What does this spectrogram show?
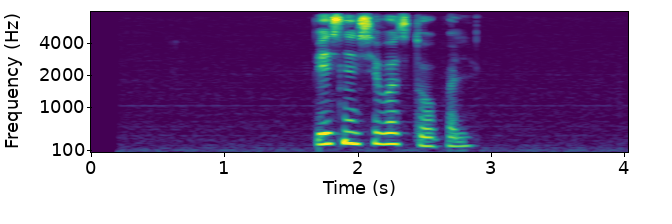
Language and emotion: Russian, neutral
